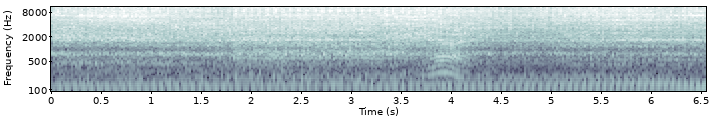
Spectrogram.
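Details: 2006 Saab 9-3 2.0T, 189,000 miles, idling after valve cover gasket replacement, before oil change; steady, even idle with smooth low hum, no ticking, knocking or stumbling; no new leaks seen, normal idle.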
